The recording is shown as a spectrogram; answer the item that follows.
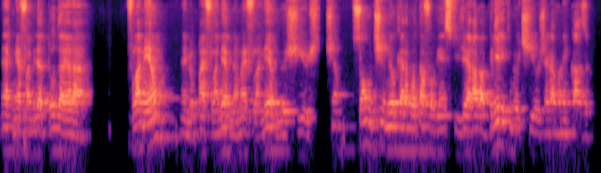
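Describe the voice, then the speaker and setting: A middle-aged man from Rio de Janeiro with a Carioca accent, a former footballer chatting as an interview guest, halting with many restarts and fillers. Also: lowish voice, steady tone, mellow, slight background noise. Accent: Carioca Brazilian Portuguese. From Rio de Janeiro, Brazil. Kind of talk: casual interview chat. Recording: echoey room.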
